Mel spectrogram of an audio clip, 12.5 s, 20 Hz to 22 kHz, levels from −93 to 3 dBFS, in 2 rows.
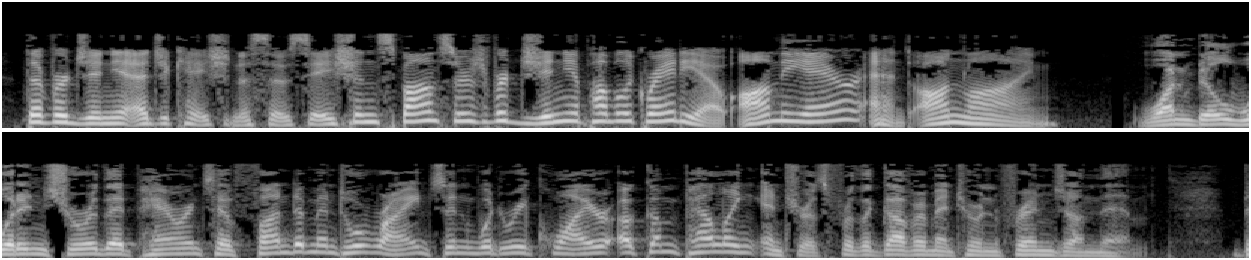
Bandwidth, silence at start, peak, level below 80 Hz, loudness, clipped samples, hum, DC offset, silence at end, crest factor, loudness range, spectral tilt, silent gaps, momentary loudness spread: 8 kHz; 0.1 s; -2 dBFS; -52 dBFS; -20 LUFS; under 0.1%; none; under 0.1%; 0 s; 18 dB; 6 LU; -4.5 dB/octave; 5.54-5.60 s; 9 LU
